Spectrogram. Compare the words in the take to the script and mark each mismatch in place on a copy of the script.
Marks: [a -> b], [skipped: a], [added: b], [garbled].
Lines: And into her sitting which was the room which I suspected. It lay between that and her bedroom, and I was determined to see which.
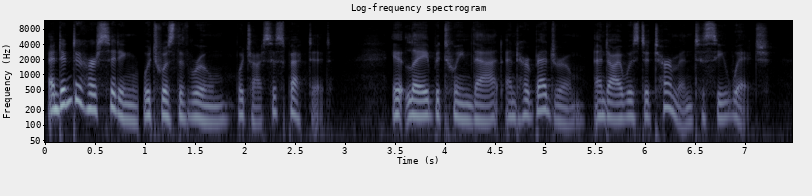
And into her sitting which was the room which I suspected. It lay between that and her bedroom, and I was determined to see which.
